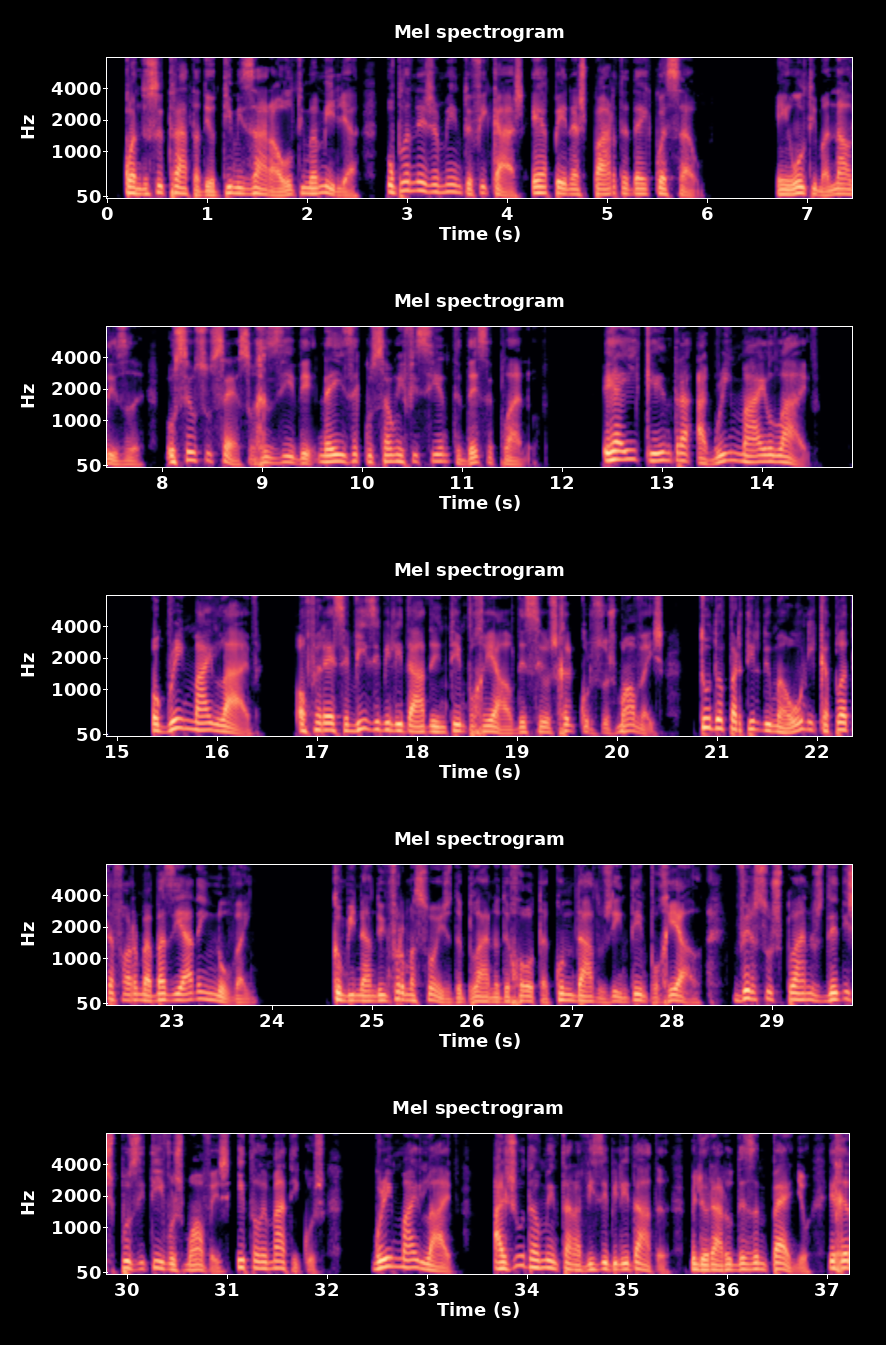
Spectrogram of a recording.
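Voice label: Video, European Portuguese; GreenMile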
